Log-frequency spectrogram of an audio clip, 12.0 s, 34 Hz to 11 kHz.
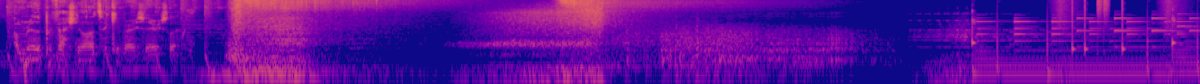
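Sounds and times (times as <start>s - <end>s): rising whoosh: 2.2s - 8.8s.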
